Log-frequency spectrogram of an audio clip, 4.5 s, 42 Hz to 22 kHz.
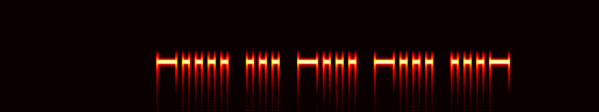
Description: Morse code, heard as a keyed tone, about 25 wpm, 700 Hz. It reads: 6SBBV
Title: Five Challenging Letter-Number Combinations 25wpm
